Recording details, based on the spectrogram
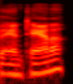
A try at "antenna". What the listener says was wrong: I feel like you're just mostly over pronouncing the T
